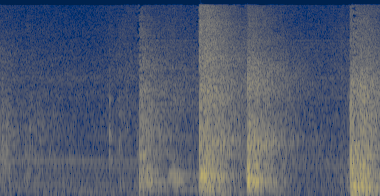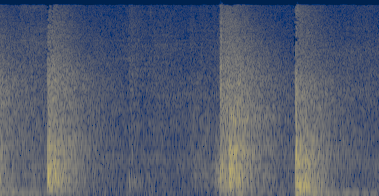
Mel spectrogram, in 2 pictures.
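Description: Blows landing on a handheld strike pad: a light one about a second in, then six hard smacks in three quick pairs, each pair about half a second apart, each smack dying away with a short echo.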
